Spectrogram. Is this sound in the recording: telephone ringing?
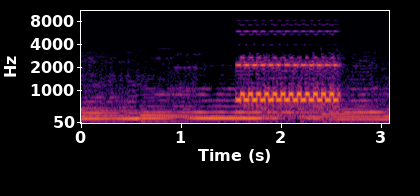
yes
